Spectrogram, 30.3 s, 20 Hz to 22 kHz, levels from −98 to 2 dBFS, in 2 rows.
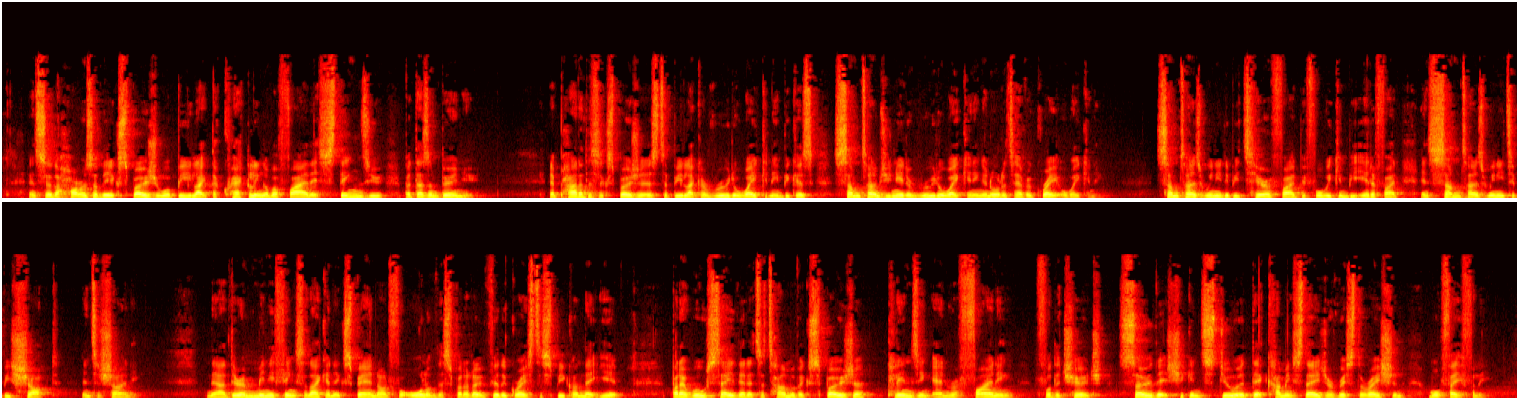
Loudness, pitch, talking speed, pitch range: -23 LUFS, 125 Hz, 240 wpm, 115-150 Hz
